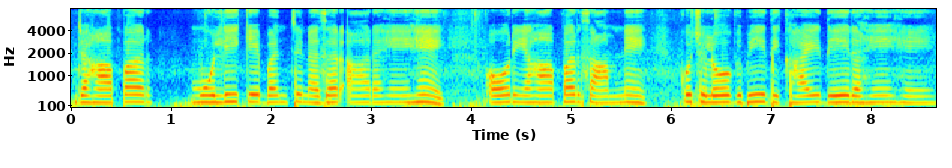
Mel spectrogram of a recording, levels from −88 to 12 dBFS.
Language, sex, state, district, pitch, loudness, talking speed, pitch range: Hindi, male, Rajasthan, Jaipur, 205 Hz, -13 LUFS, 140 wpm, 200-215 Hz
